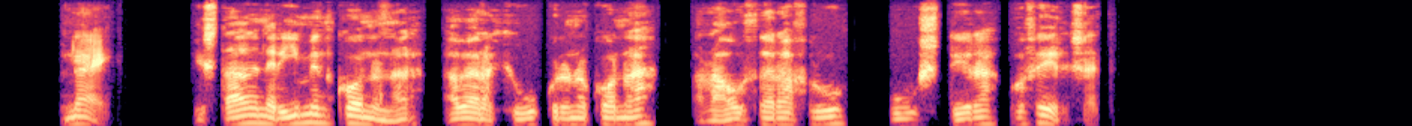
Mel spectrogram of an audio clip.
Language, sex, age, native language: Icelandic, male, 40-49, Icelandic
